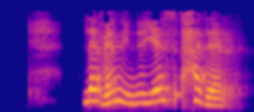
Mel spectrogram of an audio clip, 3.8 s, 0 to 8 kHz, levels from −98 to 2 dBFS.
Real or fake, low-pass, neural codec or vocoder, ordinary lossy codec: fake; 7.2 kHz; codec, 16 kHz in and 24 kHz out, 0.9 kbps, LongCat-Audio-Codec, fine tuned four codebook decoder; MP3, 24 kbps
